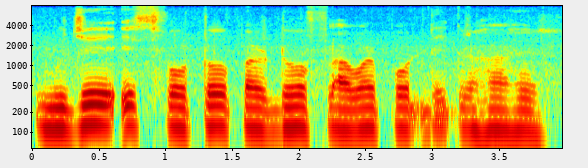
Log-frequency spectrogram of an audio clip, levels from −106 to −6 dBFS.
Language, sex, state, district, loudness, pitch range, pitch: Hindi, female, Arunachal Pradesh, Lower Dibang Valley, -16 LUFS, 110-120 Hz, 115 Hz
